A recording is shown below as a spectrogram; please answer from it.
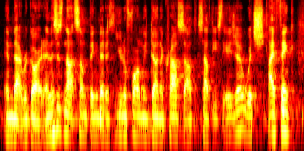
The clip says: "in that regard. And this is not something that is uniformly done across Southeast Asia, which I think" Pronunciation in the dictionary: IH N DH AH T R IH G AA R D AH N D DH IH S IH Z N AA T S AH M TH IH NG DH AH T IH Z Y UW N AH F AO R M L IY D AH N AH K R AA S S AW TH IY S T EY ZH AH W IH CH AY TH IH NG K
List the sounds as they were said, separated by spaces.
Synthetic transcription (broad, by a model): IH N DH AH T R IH G AA R D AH N DH IH S IH Z N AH T S AH M TH IH NG DH AH T IH Z Y UW N AH F AO R M L IY D AH N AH K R AA S S AW TH IY S T EY ZH AH W IH CH AY TH IH NG K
